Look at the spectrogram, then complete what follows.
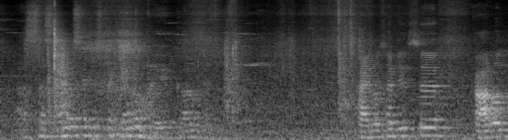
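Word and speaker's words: sinusitis: related না যেটা সাইনোসাইটিস এই উচ্চারণটা কি সাইনোসাইটি নাকি সাইনোসাইটিসিস এবং সাইনোসাইটিস লাস্টে হচ্ছে আইটি এস আছে আই টি এস এইটা থাকলে আমরা ইনফ্লামেশন বলব সাইনো এস আই টি এস সাইনোসাইটিস আচ্ছা সাইনোসাইটিসটা কেন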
